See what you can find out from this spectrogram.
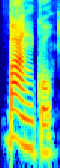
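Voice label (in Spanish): "banco", Spanish, female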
